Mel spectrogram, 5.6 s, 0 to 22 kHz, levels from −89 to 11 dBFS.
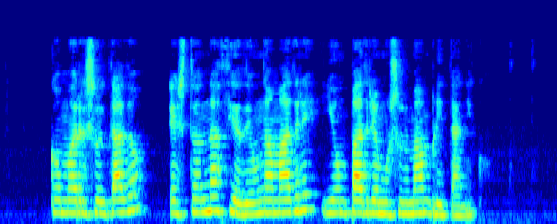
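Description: A speech recording with no technical faults to report.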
